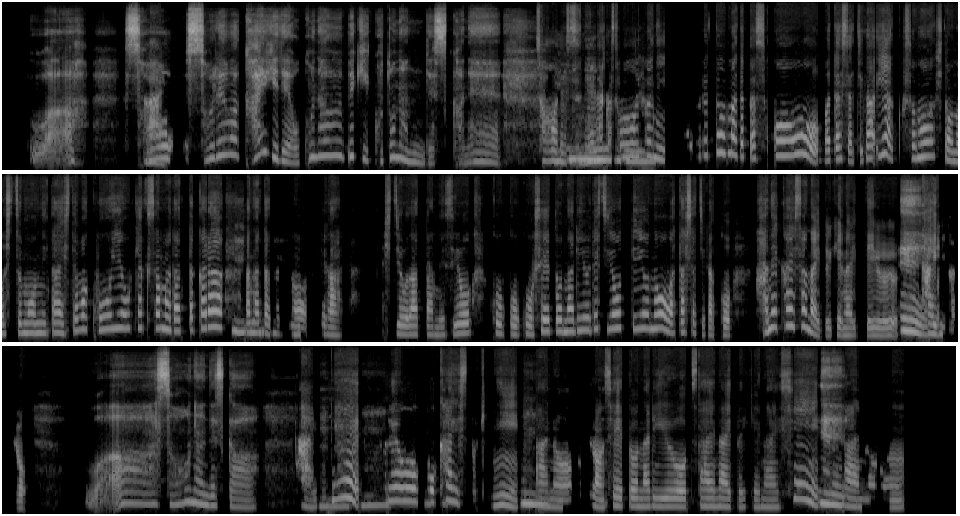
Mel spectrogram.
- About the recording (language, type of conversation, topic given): Japanese, advice, 公の場で批判的なコメントを受けたとき、どのように返答すればよいでしょうか？
- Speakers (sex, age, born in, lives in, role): female, 50-54, Japan, United States, advisor; female, 50-54, Japan, United States, user
- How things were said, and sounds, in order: unintelligible speech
